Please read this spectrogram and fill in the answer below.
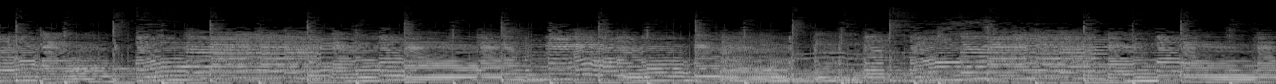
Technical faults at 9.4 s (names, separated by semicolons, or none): train of clicks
